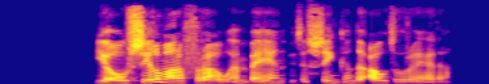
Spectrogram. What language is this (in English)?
Western Frisian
